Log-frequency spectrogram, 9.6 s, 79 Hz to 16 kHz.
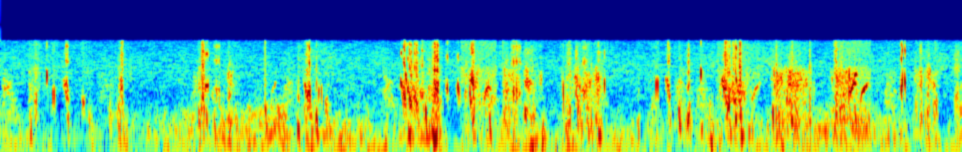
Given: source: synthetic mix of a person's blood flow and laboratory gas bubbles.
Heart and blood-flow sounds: Doppler ultrasound of blood flow; subclavian vein
0.00-0.02 s: bubbles
0.27-0.58 s: bubbles
0.62-0.72 s: bubbles
0.80-0.94 s: bubbles
1.07-1.27 s: bubbles
1.96-2.42 s: bubbles
2.64-2.78 s: bubbles
2.95-3.33 s: bubbles
3.96-4.50 s: bubbles
4.55-4.96 s: bubbles
5.02-5.44 s: bubbles
5.59-6.08 s: bubbles
6.35-6.42 s: bubbles
6.49-6.61 s: bubbles
6.63-6.94 s: bubbles
6.98-7.04 s: bubbles
7.11-7.60 s: bubbles
7.70-8.17 s: bubbles
8.28-8.71 s: bubbles
8.97-9.08 s: bubbles
9.11-9.39 s: bubbles
9.53-9.63 s: bubbles
From the record:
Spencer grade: 3 (all of the cardiac periods contain showers or single bubble signals, but not dominating or overriding the cardiac motion signals); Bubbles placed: anywhere in the cardiac cycle

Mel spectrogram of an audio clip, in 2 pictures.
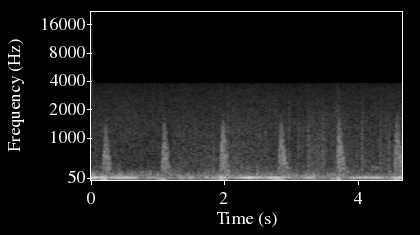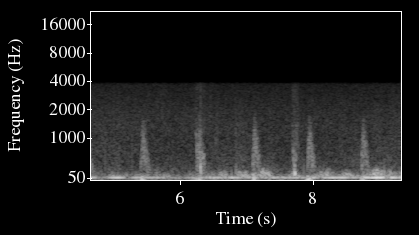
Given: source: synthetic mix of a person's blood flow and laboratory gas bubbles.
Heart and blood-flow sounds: Doppler ultrasound of blood flow; subclavian vein
6.22-6.38 s: bubbles
7.67-7.78 s: bubbles
From the record:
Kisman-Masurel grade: 123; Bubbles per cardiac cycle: 1 to 2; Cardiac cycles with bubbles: 10 to 50%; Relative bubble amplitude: loud (0.450 to 0.775); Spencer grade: 2 (many but less than half of the cardiac periods contain bubble signals, singularly or in groups); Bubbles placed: anywhere in the cardiac cycle

